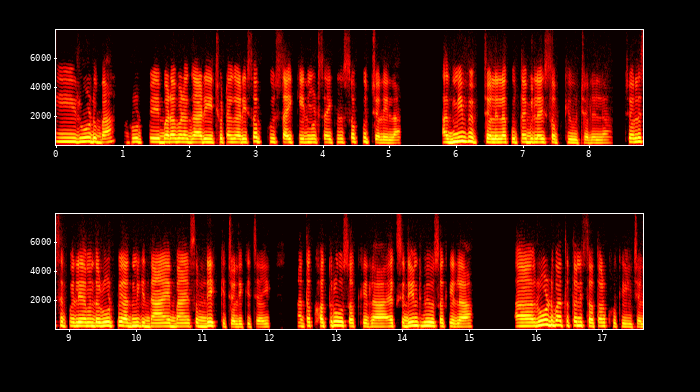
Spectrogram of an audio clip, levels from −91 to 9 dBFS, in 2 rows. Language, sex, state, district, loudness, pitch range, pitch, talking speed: Bhojpuri, female, Bihar, Saran, -16 LUFS, 220-255 Hz, 235 Hz, 200 wpm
